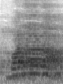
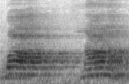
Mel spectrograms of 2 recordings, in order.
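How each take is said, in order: First: Said in the usual way. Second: "Ba-nana" slowly broken after "Ba"; split by syllable. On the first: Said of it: "stress marks fall in this particular". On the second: Shown as a demonstration. Teacher isolating syllables for learners, "Ba-nana" slow and divided. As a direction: stretch "Ba", pause, then "nana". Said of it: "the syllable, which syllable?".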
